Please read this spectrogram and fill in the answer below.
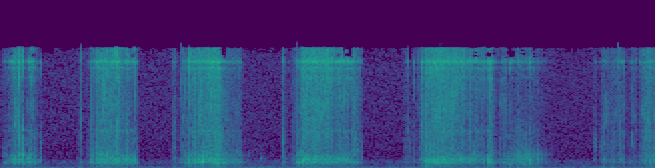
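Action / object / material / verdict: scrape / fine sand pile scratched with a small brush / sand / none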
